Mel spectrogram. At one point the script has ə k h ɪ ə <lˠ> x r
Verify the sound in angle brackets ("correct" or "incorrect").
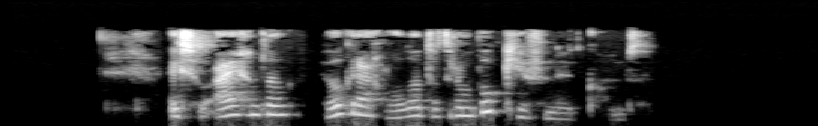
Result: correct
